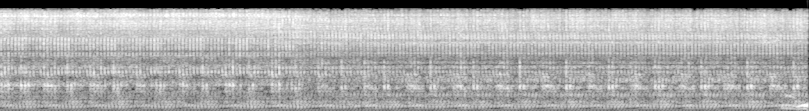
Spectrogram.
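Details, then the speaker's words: RV water pump motor hums steadily with an even, pulsing beat but no water flows; it runs without priming. Owner suspects a motor fault, unconfirmed, and replaced it with a new self-priming pump. "i got it going i just don't see any water flowing"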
